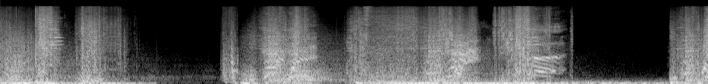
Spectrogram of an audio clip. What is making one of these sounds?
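Weapons swish and clash in a rapid fight.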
